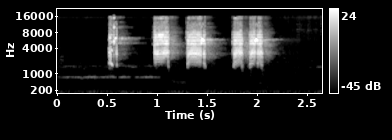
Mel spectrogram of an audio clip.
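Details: Black francolin, known locally as kala teetar, giving a harsh, grating call of five rasping notes: one short note, a pause, then two and a final close pair, over a quiet low hum.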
